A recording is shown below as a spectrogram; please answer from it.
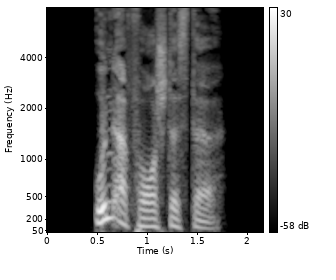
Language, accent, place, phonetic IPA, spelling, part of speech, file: German, Germany, Berlin, [ˈʊnʔɛɐ̯ˌfɔʁʃtəstə], unerforschteste, adjective, De-unerforschteste.ogg
- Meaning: inflection of unerforscht: 1. strong/mixed nominative/accusative feminine singular superlative degree 2. strong nominative/accusative plural superlative degree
